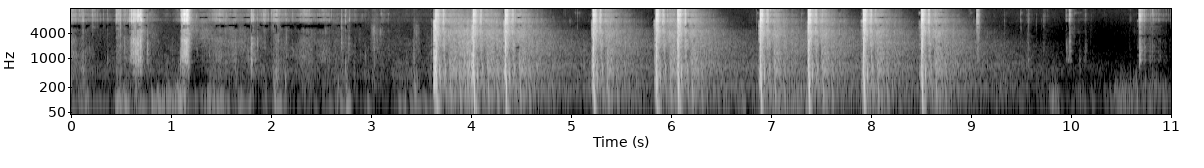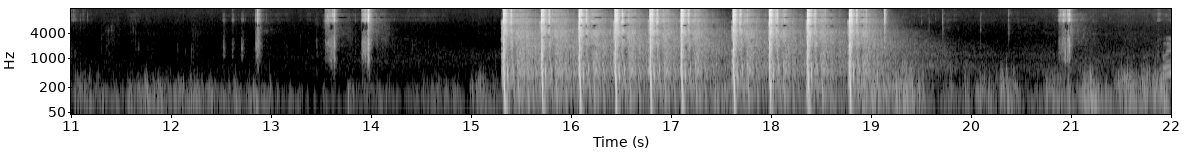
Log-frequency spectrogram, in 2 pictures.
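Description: WBP Jack 7.62×39 AK-pattern rifle fired semi-automatically: two single shots, then two strings of rapid fire, roughly two to three shots a second, each lasting about five seconds, a few seconds apart.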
